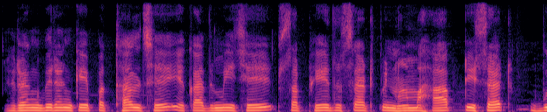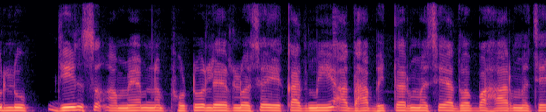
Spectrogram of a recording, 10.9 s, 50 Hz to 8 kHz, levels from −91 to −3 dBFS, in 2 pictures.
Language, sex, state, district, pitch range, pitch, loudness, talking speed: Angika, male, Bihar, Bhagalpur, 185-195 Hz, 190 Hz, -26 LUFS, 155 wpm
